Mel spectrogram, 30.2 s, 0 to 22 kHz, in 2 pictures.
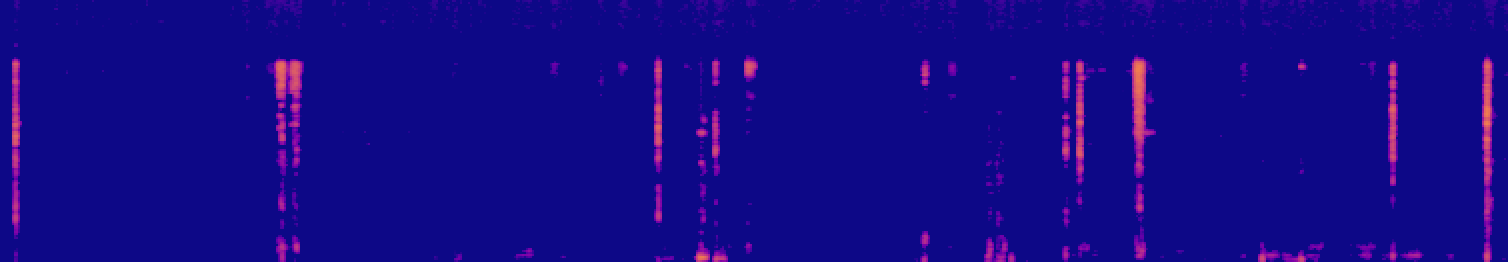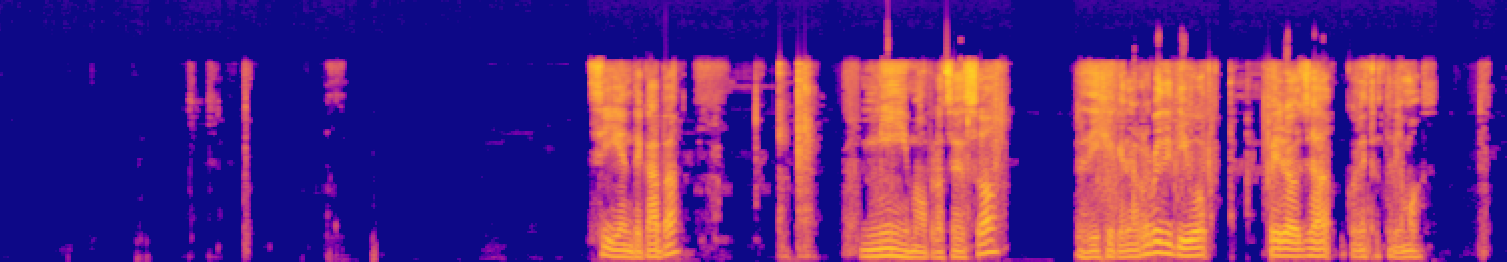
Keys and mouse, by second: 0.2 shift+click, 0.7 click, 0.9 alt+click, 1.3 click, 1.8-3.6 shift+drag, 3.7 shift+click, 4.5 alt+click, 5.7 click, 5.9 alt+click, 6.4 click, 6.6 shift+click, 7.1 alt+click, 7.4 click, 8.0 click, 8.3 shift+click, 8.7 click, 9.2 shift+click, 9.3 click, 9.9 shift+click, 10.6 click, 11.3 click, 12.3 click, 12.7 click, 13.5 click, 14.2 click, 14.4 shift+click, 15.2 shift+click, 16.2 click, 16.5 shift+click, 17.7 click, 18.8 click, 19.4 click, 20.6 alt+click, 24.0 ctrl+click, 26.5 KP_8, 28.0 click, 29.2 alt+click.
